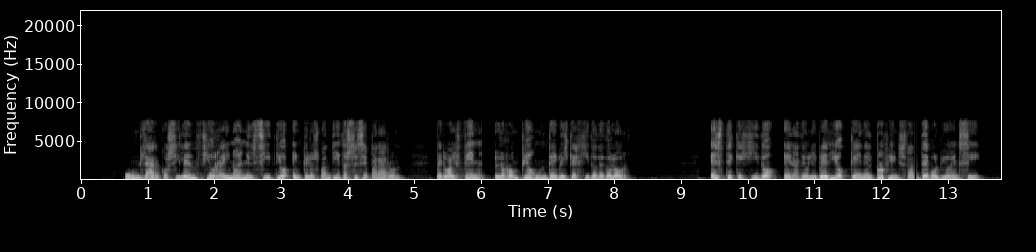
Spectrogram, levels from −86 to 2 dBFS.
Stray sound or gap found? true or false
true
